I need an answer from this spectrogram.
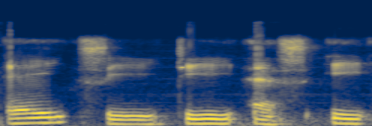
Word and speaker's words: ACDSee: remember rightly, it's called ACDC, not the band, ACDC, SEE. I will link to it, as in of course. C, right, okay. Yeah. ACDSEE. It's those silent letters again and again.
